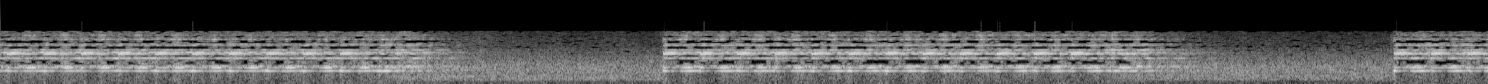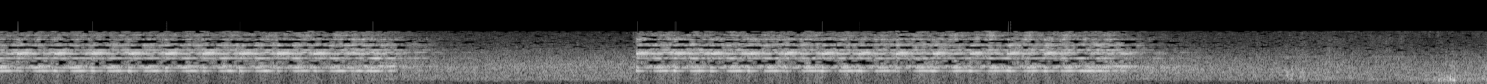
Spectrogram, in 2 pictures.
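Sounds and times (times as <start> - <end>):
emergency alert horn pattern: 0.0 - 4.9, 6.6 - 12.2, 13.9 - 19.5, 21.2 - 26.8.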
